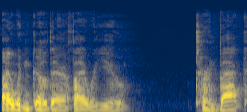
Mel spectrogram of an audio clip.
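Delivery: flat, disguised robotic voice. Narrator voices a hidden speaker behind the players, in a disguised robotic voice. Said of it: "like a robotic kind of sounding voice".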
